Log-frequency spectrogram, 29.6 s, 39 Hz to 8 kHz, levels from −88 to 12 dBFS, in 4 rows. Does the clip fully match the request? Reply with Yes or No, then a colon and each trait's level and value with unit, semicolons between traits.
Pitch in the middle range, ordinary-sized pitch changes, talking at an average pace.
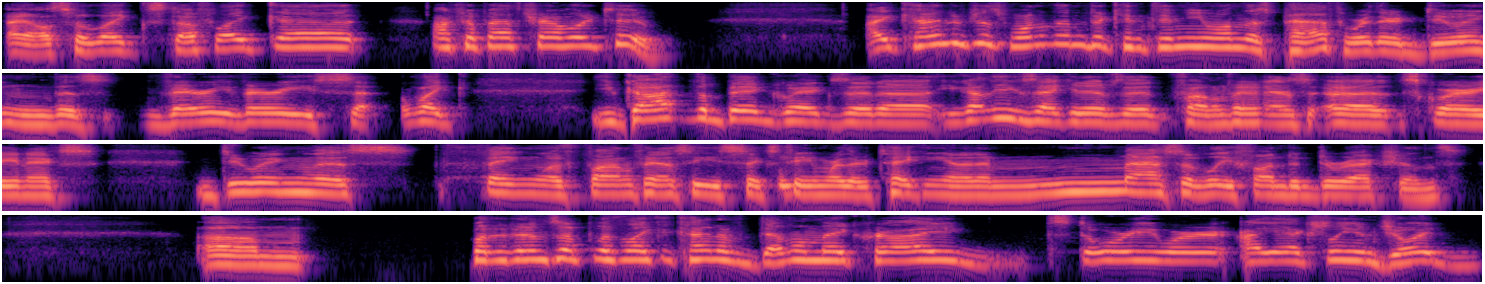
No: medium, 175 Hz; wide, 6.6 semitones; average, 160 wpm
